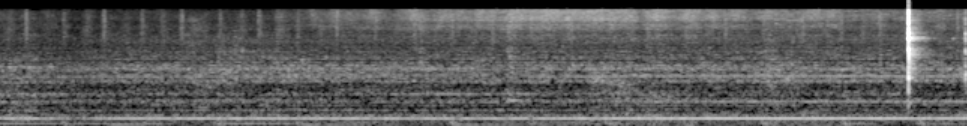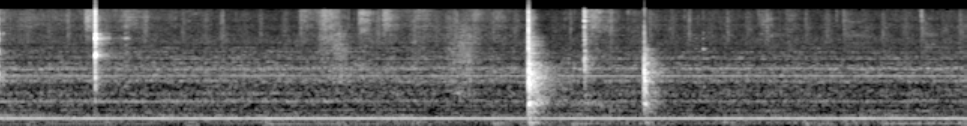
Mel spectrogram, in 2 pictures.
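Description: A steady low appliance hum runs throughout, with a few sharp clicks and knocks as a glass measuring cup and a spoon touch a nonstick frying pan while pancake batter is poured and spread. The loudest knock comes about ten seconds in.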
